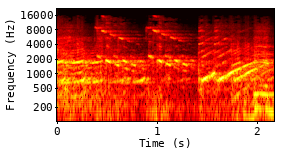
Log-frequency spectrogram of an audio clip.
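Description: Electronic synthesizer glide effects in played-back dance music: a held high tone, then a run of falling sweeps, then rising sweeps near the end, like a siren or laser effect.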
